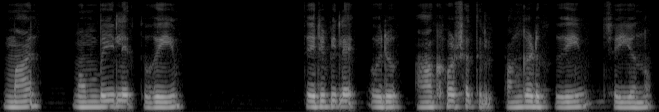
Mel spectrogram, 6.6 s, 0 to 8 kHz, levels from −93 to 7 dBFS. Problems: low volume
